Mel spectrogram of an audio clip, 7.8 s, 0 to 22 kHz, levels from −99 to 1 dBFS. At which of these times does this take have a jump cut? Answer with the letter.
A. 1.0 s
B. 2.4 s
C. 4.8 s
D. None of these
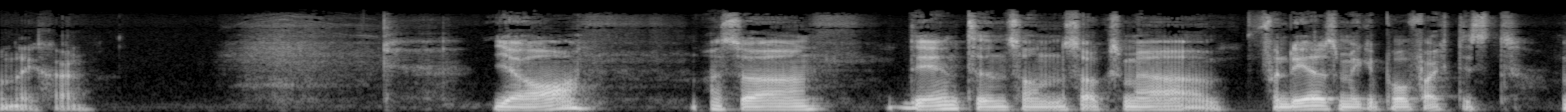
D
